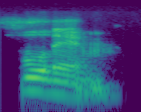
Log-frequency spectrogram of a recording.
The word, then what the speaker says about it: phlegm: emma thesis and note the known flame is pronounced phlegm just as we said okay i don't know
